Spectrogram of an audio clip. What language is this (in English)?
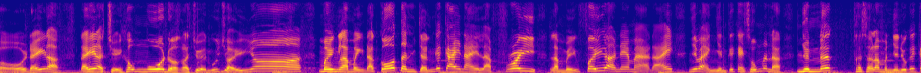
Vietnamese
